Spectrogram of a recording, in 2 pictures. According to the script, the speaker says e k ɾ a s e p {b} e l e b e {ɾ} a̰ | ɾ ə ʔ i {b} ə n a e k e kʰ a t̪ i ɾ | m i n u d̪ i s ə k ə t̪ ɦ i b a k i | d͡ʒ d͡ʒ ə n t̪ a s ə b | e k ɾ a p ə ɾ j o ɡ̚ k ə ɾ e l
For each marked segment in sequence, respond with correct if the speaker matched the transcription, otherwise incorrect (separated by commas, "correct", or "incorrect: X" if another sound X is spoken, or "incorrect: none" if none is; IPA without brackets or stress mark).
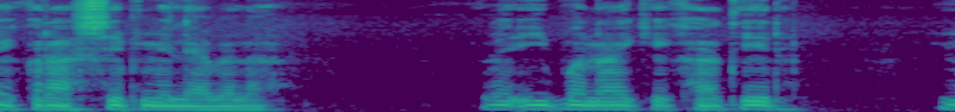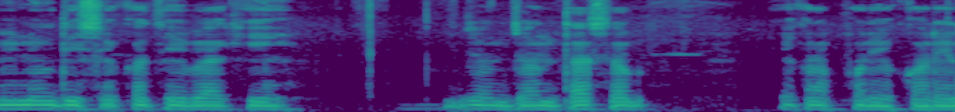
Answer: incorrect: m, incorrect: l, correct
